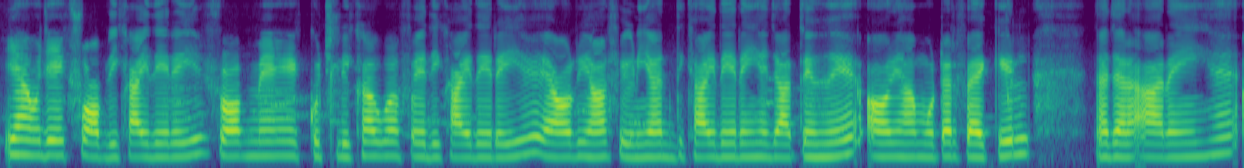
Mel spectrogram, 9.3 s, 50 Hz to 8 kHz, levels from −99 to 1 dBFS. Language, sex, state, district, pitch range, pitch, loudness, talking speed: Hindi, female, Bihar, Sitamarhi, 195-210 Hz, 195 Hz, -18 LUFS, 210 wpm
